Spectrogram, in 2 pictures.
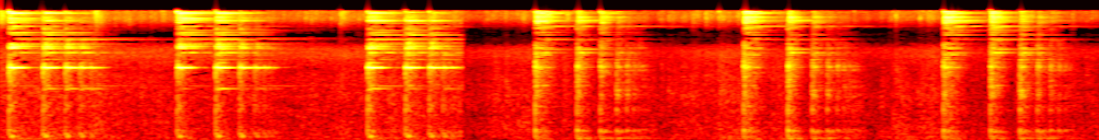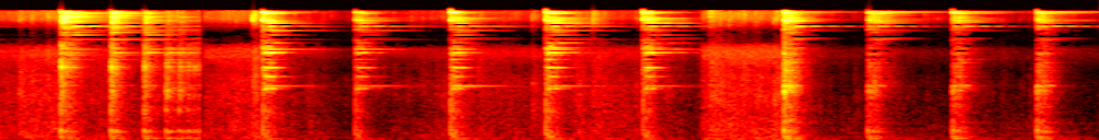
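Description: Hammer strikes on a piece of railroad track used as an anvil, repeated about every three-quarters of a second. The first few ring with a high metallic tone while the track sits on a wooden stump; after a few seconds, with the track mounted on a damping stand, the strikes are short, dull clanks with the ring deadened.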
